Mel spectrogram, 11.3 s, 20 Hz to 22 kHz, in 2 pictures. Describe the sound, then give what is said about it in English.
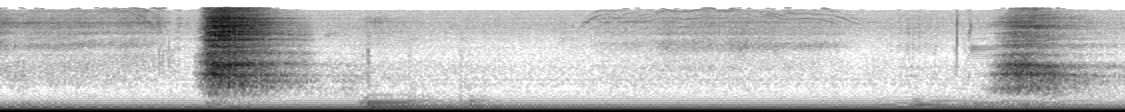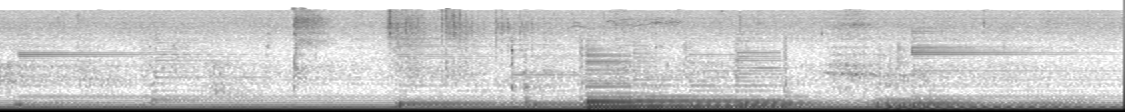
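Slow, deep breaths during a guided calming pause: long airy rushes of breath, two clearly marked, set against a soft, sustained tonal background with no words. “If you're comfortable, just for the transition of your mind, I just ask you to take 3 good breaths.”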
